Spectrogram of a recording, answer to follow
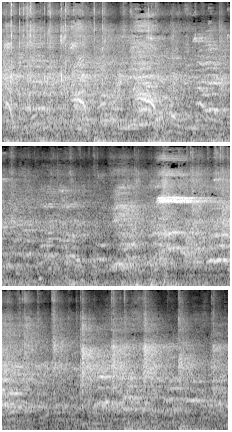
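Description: A basketball bouncing on a hardwood gym court during play, with spectators' voices and shouts echoing through the gym. A short high-pitched tone sounds about six seconds in.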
